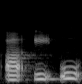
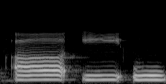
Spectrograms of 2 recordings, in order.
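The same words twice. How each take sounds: First: آ ای او said fast and clipped short; quick short vowels. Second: آ ای او drawn out slow, like a long standing zabar; wrongly lengthened vowels. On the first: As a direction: snap آ ای او out quickly, no stretch. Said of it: "جلدی سے ادا کرنا ہے". (آ ای او جلدی اور مختصر) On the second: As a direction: stretch آ ای او too long to show the mistake. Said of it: "وہ کھڑی زبر بن جائے گا". (آ ای او کو غلط طور پر لمبا کر کے) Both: Shown as a demonstration.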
